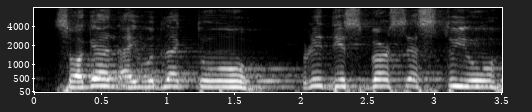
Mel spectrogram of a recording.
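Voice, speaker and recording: A man speaks in a high, flat monotone. Audible room echo surrounds his voice. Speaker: guest preacher. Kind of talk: sermon. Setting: church.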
